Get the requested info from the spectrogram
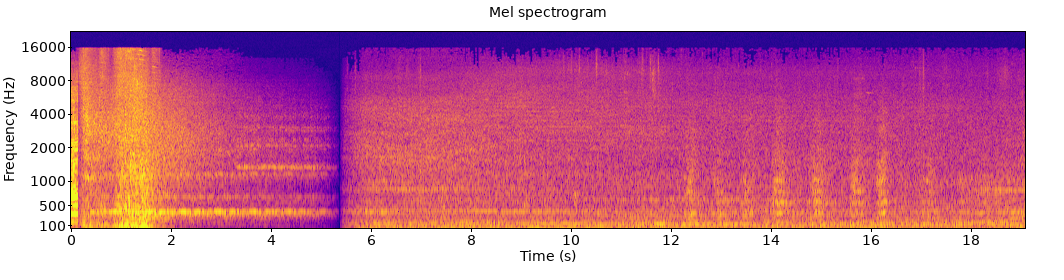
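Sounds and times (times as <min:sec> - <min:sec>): car engine idling: 0:05.4 - 0:19.0.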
